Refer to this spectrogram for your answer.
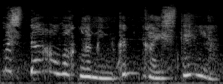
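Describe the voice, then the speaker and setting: Frank, nosy Filipina best friend played by a woman, high and swooping voice, Ilocano accent, village audio drama, noisy recording. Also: very animated, measured pace, darkish tone, exaggerated voice. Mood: practical. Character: frank, nosy, lively young village girlfriend and confidante.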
